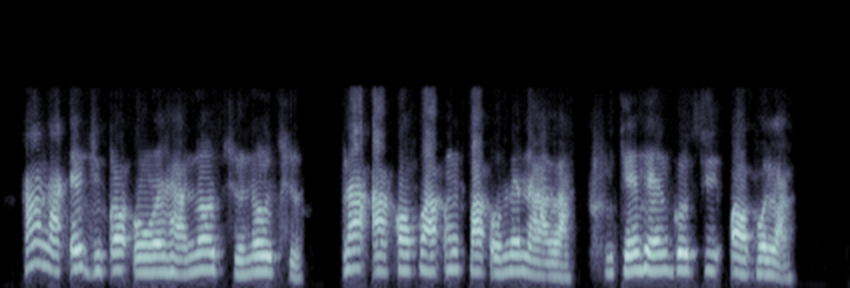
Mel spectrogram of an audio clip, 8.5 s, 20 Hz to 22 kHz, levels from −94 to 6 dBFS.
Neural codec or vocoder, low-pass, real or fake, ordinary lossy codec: codec, 16 kHz, 2 kbps, FreqCodec, smaller model; 7.2 kHz; fake; none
